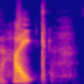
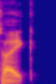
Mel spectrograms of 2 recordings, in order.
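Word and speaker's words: Huyck: Hike. You're welcome, guys. I pronounced it right.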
